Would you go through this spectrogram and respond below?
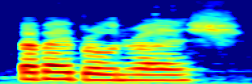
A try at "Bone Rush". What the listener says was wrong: Brone Rush. you said you pronounced it like Brone Rush.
